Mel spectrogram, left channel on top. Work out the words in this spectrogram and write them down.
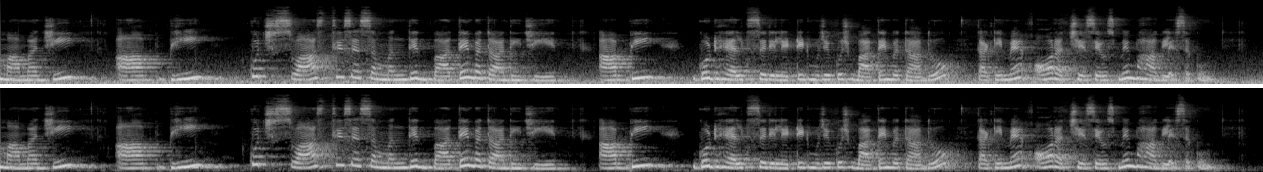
जी आप भी कुछ स्वास्थ्य से संबंधित बातें बता दीजिए। आप भी गुड हेल्थ से रिलेटेड मुझे कुछ बातें बता दो ताकि मैं और अच्छे से उसमें भाग ले सकूं।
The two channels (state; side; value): noise; left; rumble, 9 dB below the sound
